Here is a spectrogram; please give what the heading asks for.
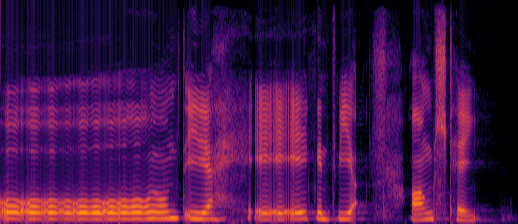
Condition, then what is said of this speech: Stuttering. Es ist ganz normal für mich, dass ich stottere.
